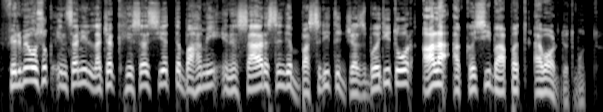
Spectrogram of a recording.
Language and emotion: Kashmiri, neutral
